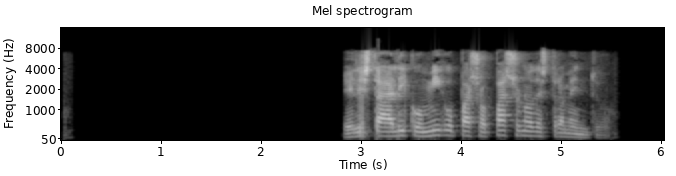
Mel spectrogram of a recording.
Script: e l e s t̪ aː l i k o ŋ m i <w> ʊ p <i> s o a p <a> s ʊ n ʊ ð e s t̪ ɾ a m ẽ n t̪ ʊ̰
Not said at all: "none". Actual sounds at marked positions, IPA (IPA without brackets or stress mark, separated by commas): ɣ, a, a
